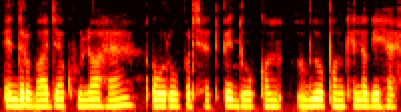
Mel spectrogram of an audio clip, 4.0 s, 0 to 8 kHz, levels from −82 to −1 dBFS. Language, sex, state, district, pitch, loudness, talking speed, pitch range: Hindi, female, Haryana, Rohtak, 175 Hz, -16 LUFS, 180 wpm, 175-185 Hz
